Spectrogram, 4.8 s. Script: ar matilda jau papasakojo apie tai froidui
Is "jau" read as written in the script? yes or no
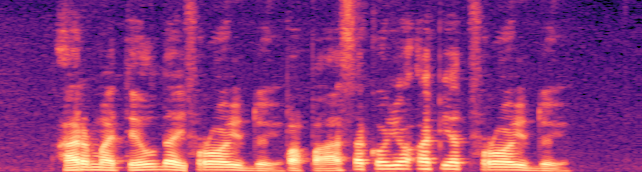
no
